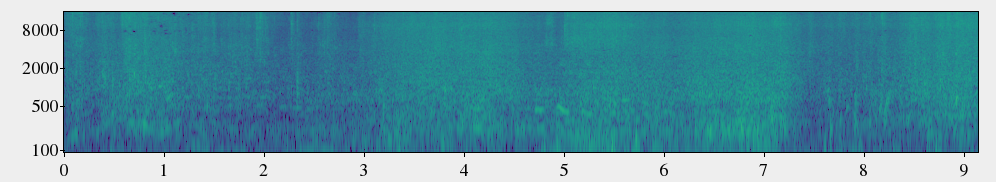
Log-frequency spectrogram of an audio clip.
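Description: Waves wash gently onto a sandy beach.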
